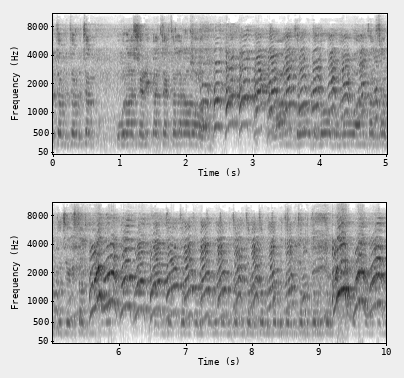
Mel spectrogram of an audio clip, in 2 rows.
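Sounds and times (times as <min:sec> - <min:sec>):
woman laughing hard: 0:02.3 - 0:10.0.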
